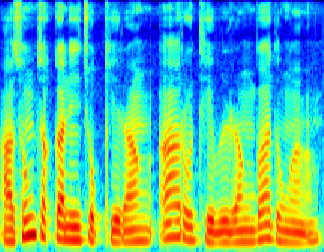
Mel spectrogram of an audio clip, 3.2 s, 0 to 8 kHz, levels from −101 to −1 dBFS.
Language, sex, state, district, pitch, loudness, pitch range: Garo, male, Meghalaya, West Garo Hills, 140 Hz, -16 LUFS, 130-165 Hz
